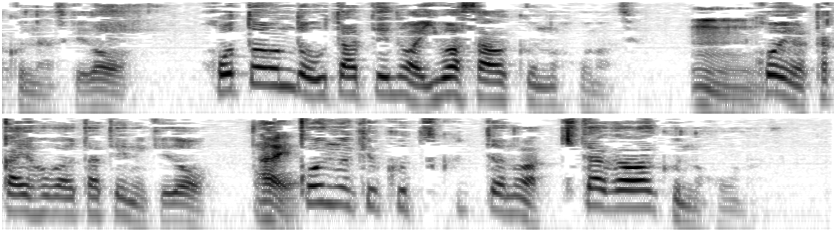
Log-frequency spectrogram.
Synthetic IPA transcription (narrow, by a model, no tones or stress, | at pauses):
kɯ̟nːã̰nsɨ̥ke̞d̪o̞ | ho̞t̪õ̞nd̪o̞ɯ̟t̪at̪ːe̞ɾɯnoβaiβasaβakɯ̟̃nːo̞ho̞ːnãnd̪sjo | koːinoat̪akaiɦo̞ːɡaɯ̟t̪at̪ːe̞ɾɯ̃ŋke̞d̪o̞koɲʲinokʲo̞kɯ̟ot͡sɨ̥kɯt̪ːano̞βakʲi̥t̪aɡaβakɯ̟̃nːo̞ho̞ːnãnd̪es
